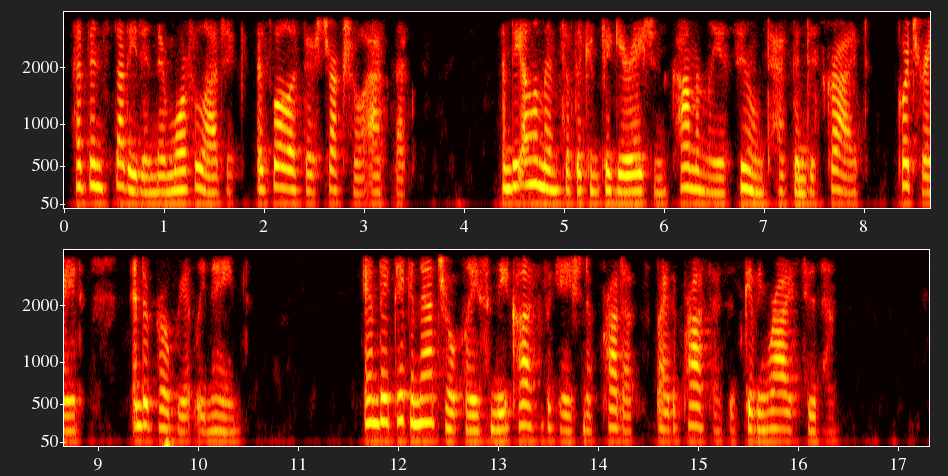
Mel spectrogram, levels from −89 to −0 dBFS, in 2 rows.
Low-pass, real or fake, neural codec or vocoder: 3.6 kHz; real; none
